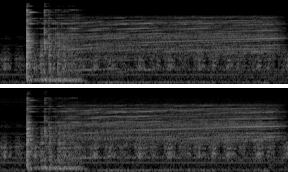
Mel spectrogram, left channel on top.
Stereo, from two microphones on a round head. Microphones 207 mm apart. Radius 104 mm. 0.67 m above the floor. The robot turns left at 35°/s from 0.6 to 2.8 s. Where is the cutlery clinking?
40° left (ahead or behind), 0.8 m; by 0.9 s 45° left (ahead or behind), 0.8 m.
